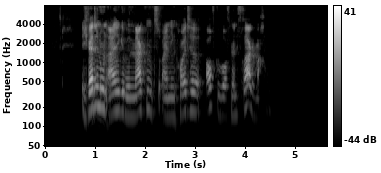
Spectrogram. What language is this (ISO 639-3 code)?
deu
